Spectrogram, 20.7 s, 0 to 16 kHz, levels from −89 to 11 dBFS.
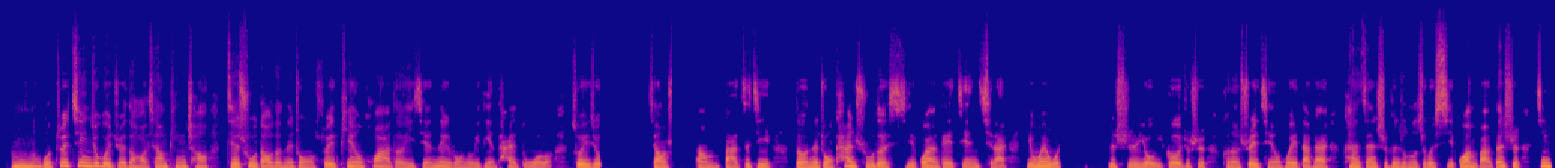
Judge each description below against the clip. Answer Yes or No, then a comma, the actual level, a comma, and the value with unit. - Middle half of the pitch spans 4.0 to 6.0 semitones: No, average, 3.0 semitones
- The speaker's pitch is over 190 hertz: No, medium, 185 Hz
